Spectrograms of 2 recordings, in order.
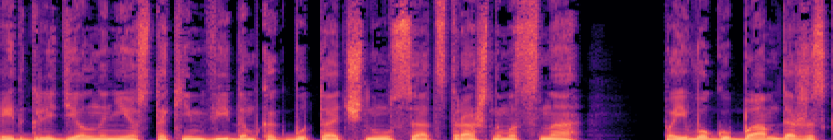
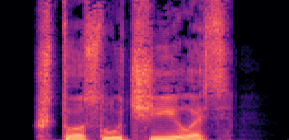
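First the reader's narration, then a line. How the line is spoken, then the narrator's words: Accusing shout. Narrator (Russian): он кричал на Роксану, как будто она была виновата в несчастье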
